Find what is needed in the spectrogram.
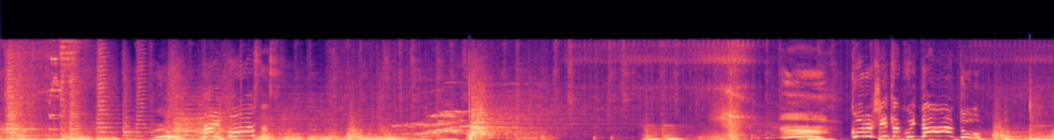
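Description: Animated cartoon soundtrack: a lively background score with a steady beat, overlaid with sound effects. Among them are clusters of short warbling chirps about two seconds in and again near the end, and a rising sweep midway.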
